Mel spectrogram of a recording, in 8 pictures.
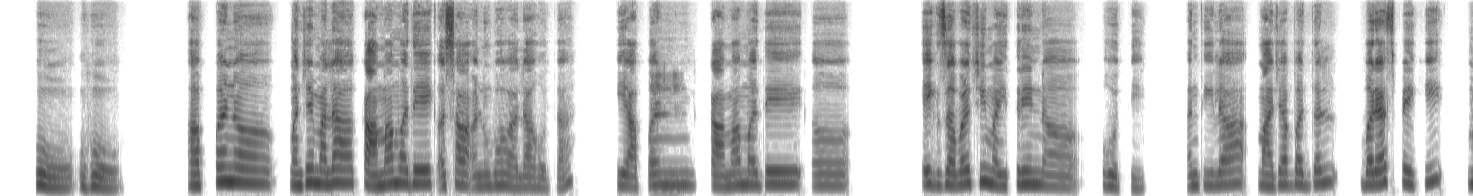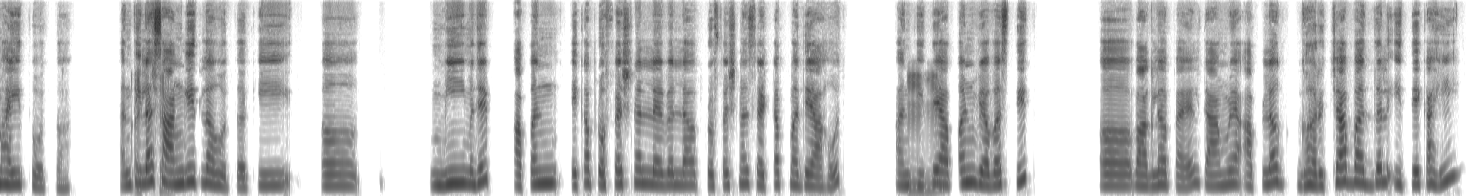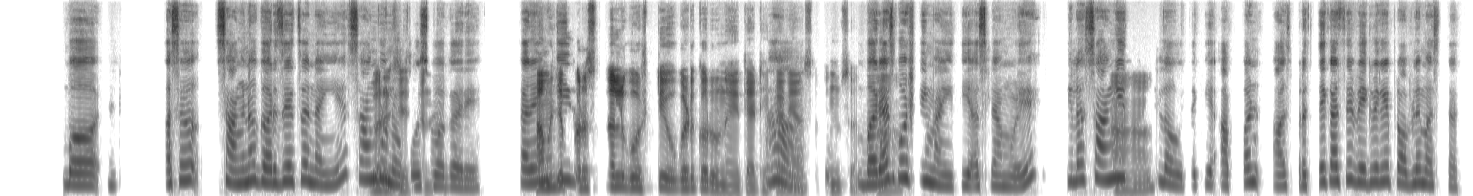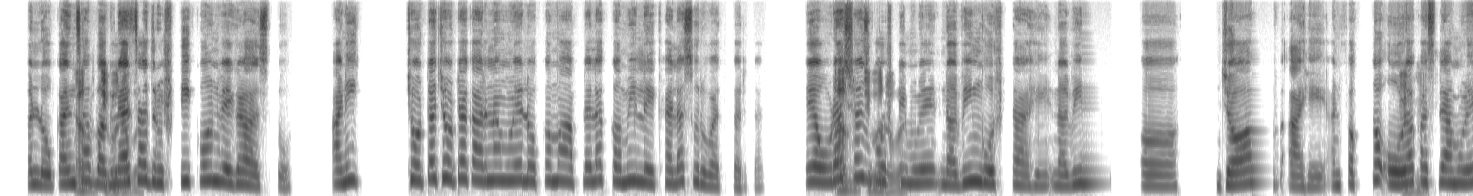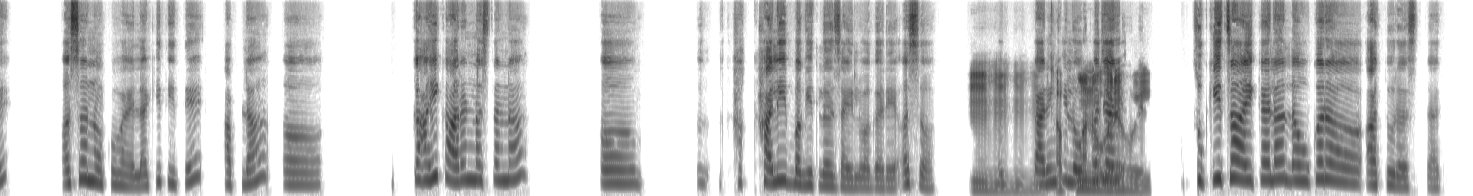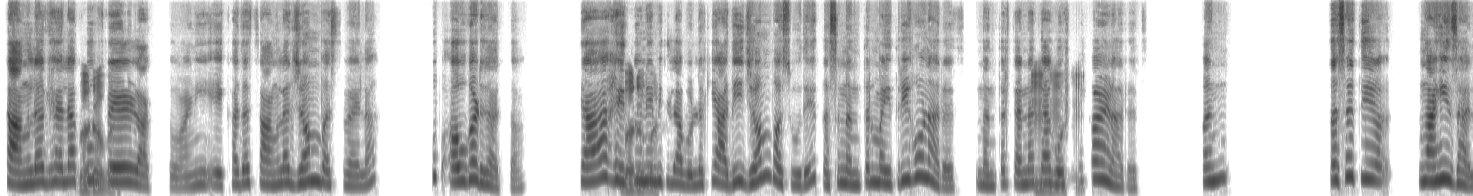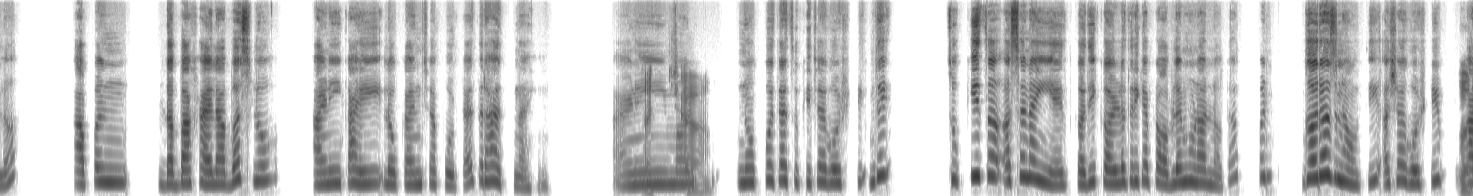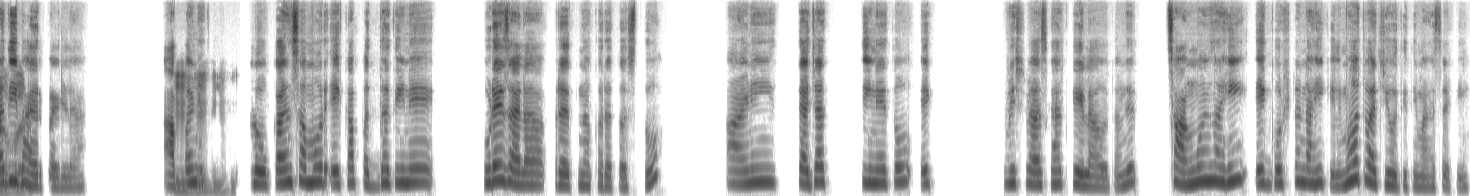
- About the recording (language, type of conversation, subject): Marathi, podcast, एकदा विश्वास गेला तर तो कसा परत मिळवता?
- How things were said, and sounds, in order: in English: "प्रोफेशनल लेवलला, प्रोफेशनल सेटअपमध्ये"; in English: "पर्सनल"; in English: "प्रॉब्लेम"; in English: "जॉब"; in English: "प्रॉब्लेम"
